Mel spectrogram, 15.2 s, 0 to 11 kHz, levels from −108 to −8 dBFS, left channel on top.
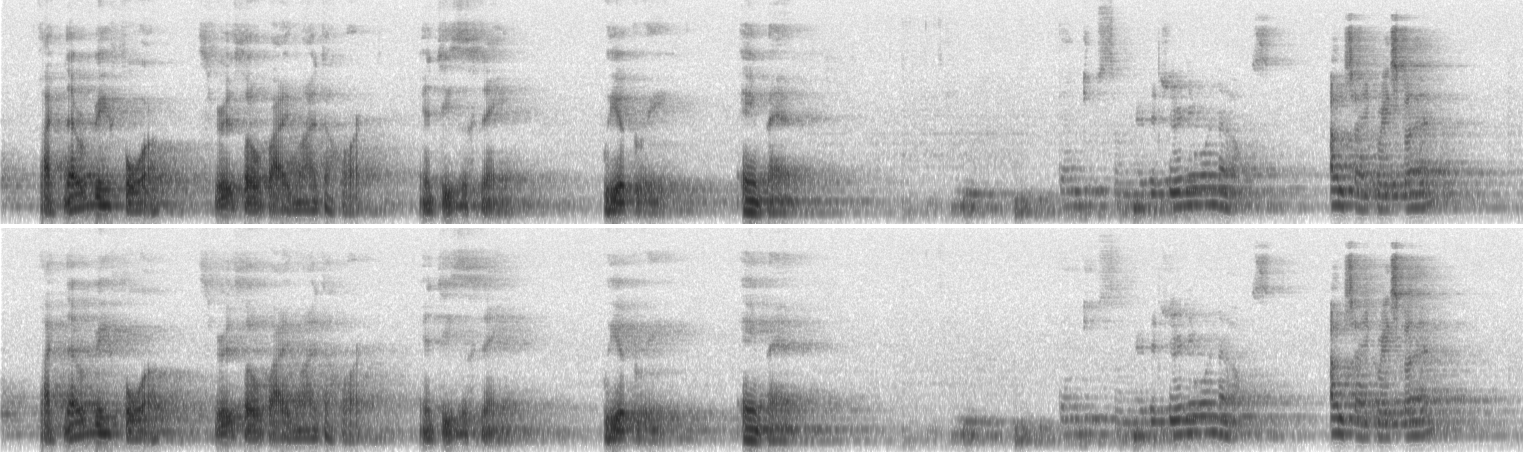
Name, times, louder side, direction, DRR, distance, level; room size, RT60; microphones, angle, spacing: voice 1, 0.4-1.6 2.0-3.6 4.2-5.2 6.0-6.7 7.4-8.0, left 1 dB, 40° left, 7 dB, 0.8 m, -30 dB
voice 2, 9.5-11.7, left 1 dB, 60° left, 2 dB, 2.5 m, -49 dB
voice 3, 11.3-12.7 13.3-14.4, equal, 5° left, 3 dB, 1.6 m, -38 dB
26.5 x 23.5 x 5.8 m, 2.1 s
head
